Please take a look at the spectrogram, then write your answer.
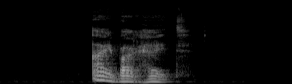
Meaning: cuddliness, cuteness; the extent or level of which someone or something allows to be pet, is pettable
- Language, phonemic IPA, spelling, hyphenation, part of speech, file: Dutch, /ˈaːi̯.baːrˌɦɛi̯t/, aaibaarheid, aai‧baar‧heid, noun, Nl-aaibaarheid.ogg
